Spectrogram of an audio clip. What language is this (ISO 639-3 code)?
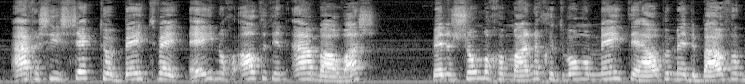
nld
